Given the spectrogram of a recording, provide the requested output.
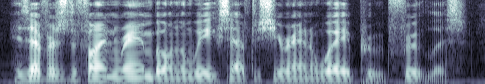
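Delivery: ordinary delivery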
